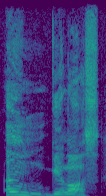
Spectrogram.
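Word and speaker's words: ἄγγελος: Então é angelos, angelos.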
